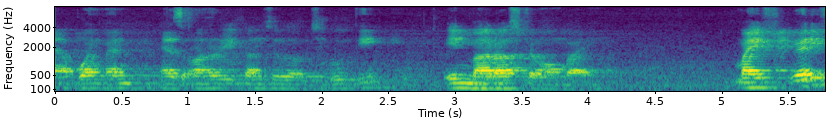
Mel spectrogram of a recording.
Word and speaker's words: Djibouti: it the jouti so the pronunciation is jibuti and not Djibouti so that is the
